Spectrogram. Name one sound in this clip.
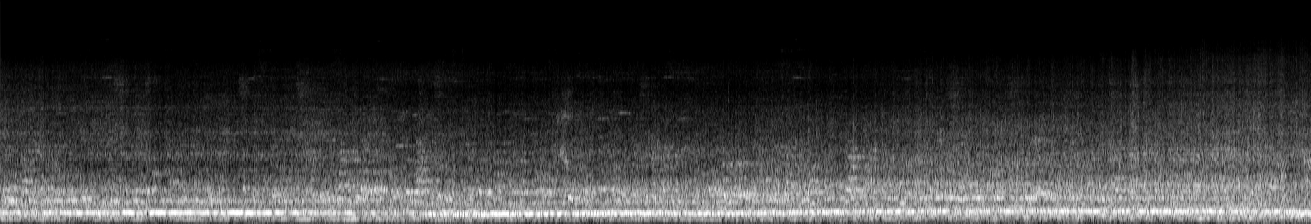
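Racing boat engines roar steadily across open water.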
